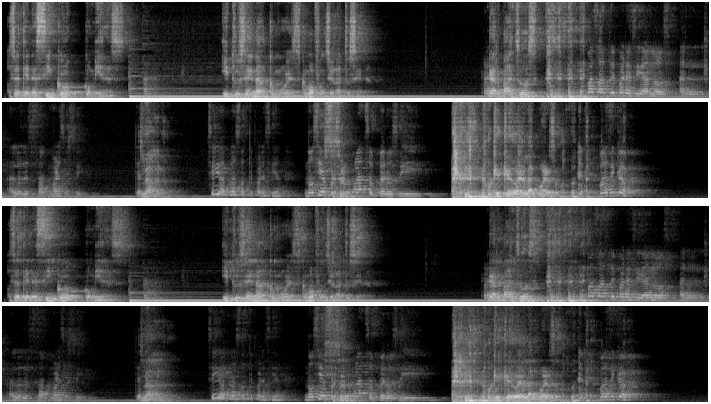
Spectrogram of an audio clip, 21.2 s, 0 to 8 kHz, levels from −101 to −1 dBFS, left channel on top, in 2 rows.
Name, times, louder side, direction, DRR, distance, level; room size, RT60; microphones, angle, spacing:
voice 1, 0.1-1.8 3.3-5.4 7.3-8.7 12.7-13.1 15.6-15.8 17.3-19.2, left 1 dB, 80° left, -1 dB, 2.2 m, -30 dB
sound 1, 1.9-14.0, left 2 dB, 45° left, 0.6 m, -43 dB
voice 2, 8.5-11.8 12.6-12.9 13.7-14.8 15.1-16.9 19.2-20.0, left 2 dB, 60° left, 4 dB, 1.9 m, -41 dB
26.0 x 15.5 x 2.5 m, 0.79 s
head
